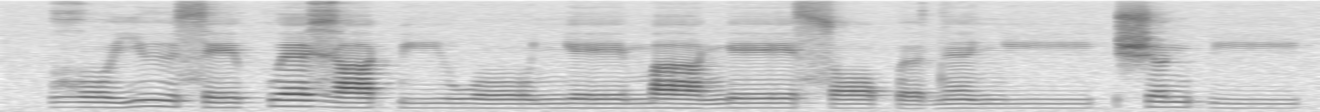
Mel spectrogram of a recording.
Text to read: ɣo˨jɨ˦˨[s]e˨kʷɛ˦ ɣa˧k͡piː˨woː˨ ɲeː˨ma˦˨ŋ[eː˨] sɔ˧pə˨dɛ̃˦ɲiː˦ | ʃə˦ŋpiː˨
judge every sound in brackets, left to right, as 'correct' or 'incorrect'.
correct, incorrect

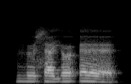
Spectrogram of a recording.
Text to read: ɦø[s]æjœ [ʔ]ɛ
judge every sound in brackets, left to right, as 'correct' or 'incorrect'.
correct, correct

